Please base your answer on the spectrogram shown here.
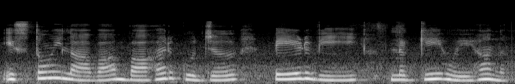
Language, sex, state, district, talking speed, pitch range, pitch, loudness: Punjabi, female, Punjab, Kapurthala, 115 wpm, 200-245 Hz, 225 Hz, -13 LUFS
